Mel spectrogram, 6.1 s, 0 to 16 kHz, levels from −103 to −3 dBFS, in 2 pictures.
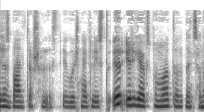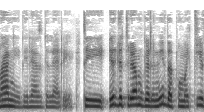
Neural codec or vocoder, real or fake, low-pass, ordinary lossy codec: codec, 44.1 kHz, 2.6 kbps, SNAC; fake; 14.4 kHz; MP3, 48 kbps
